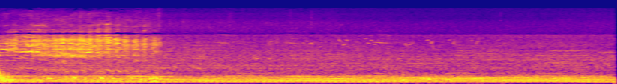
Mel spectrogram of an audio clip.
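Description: A horse whinnies once for about two seconds at the start, a high, quavering call, followed by a steady low hum.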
